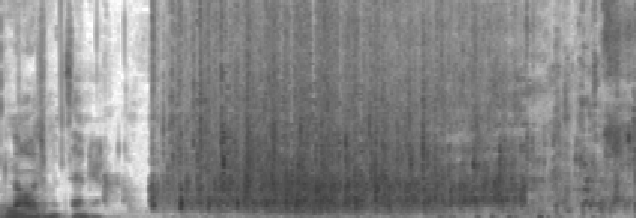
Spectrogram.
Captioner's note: applause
